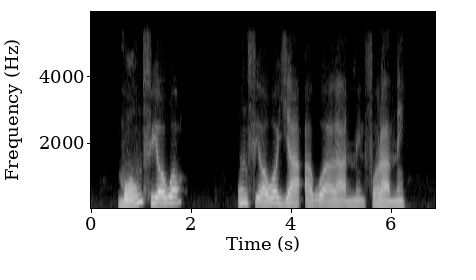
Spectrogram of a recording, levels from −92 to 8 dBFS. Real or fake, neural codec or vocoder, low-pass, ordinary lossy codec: fake; codec, 24 kHz, 0.9 kbps, WavTokenizer, medium speech release version 1; 5.4 kHz; none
